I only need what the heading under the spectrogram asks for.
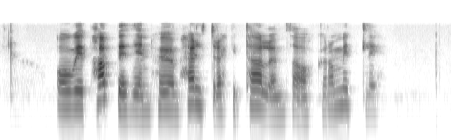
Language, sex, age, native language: Icelandic, female, 30-39, Icelandic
